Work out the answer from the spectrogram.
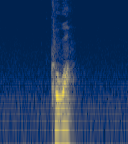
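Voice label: "kuwa", Cherokee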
